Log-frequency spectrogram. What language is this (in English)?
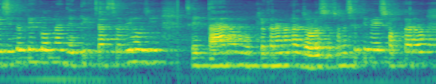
Odia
